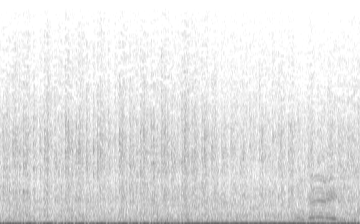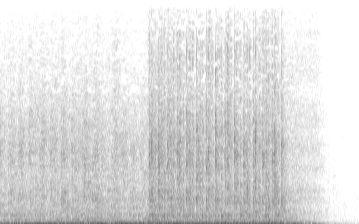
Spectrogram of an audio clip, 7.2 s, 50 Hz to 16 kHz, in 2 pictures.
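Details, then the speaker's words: Newly rebuilt Pontiac 400 V8 (for a 1979 Trans Am) running on the engine stand during break-in: fast idle rumble with a hissy edge from an intake manifold gasket vacuum leak, then shut off until a new gasket set arrives. "So that's that. We got a vacuum leak. And we can't do anything until we find another gasket set."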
